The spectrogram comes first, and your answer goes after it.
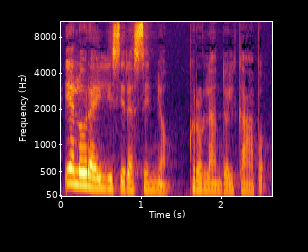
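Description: A woman with a slightly low voice narrates a classic tale as an audiobook. Her storytelling is measured and expressive, paced for listening.

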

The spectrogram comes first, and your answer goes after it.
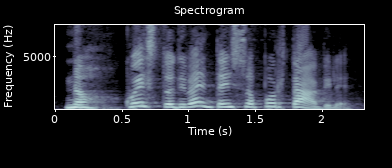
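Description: A woman's voice: mid-range voice, expressive, fairly quick, darkish tone, natural voice. Woman reading as a stiff angry nobleman. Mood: restrained anger. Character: proud young nobleman, stiff, restrained anger.

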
